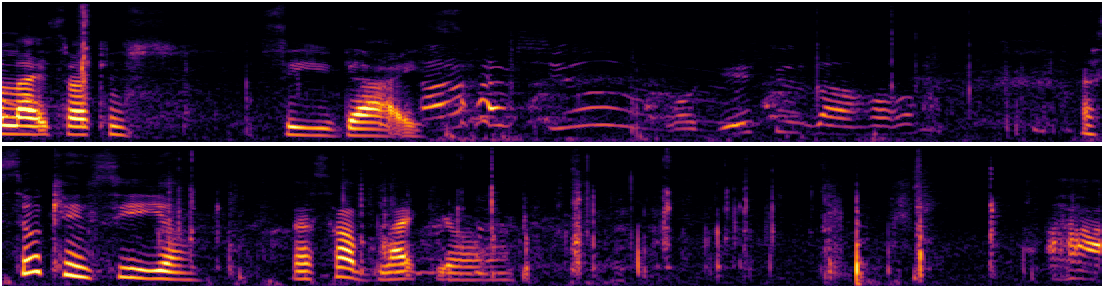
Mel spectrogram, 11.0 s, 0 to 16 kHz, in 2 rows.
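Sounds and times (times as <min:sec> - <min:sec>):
woman speaking: 0:00.0 - 0:04.7, 0:05.4 - 0:08.2.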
